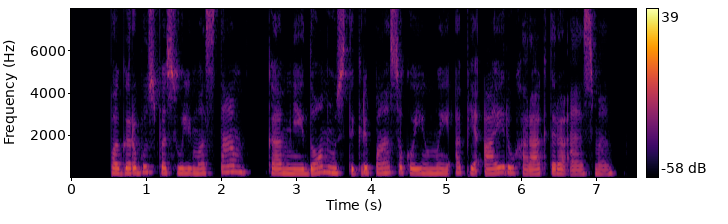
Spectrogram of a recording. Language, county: Lithuanian, Alytus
